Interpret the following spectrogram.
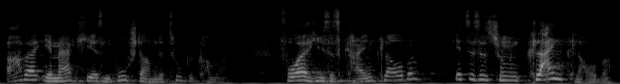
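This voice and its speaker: A man preaches a sermon in a high, bright voice. He talks in an animated way, bursting into exclamations and acting out the people he quotes. His tone is sharp and forward. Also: moderate pace.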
